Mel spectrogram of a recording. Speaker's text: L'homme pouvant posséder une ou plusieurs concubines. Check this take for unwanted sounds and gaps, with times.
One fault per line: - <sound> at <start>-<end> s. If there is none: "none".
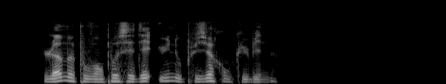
none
